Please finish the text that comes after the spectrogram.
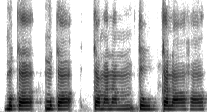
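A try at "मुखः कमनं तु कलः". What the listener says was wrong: Kalaha, Mukaha, and the Visarga is there. Kalaha.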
